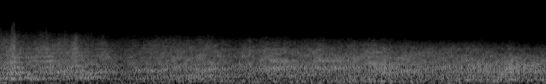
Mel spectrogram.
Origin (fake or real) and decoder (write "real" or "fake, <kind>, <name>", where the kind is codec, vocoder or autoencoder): fake, vocoder, Vocos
